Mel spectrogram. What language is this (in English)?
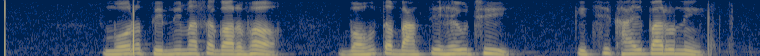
Odia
